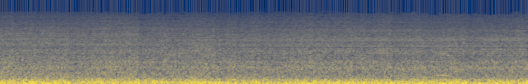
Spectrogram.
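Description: Car engine and loud exhaust heard from inside the cabin, a steady low drone at low revs as a manual car rolls slowly in second gear.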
